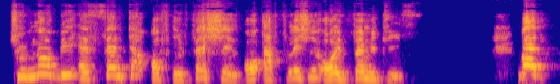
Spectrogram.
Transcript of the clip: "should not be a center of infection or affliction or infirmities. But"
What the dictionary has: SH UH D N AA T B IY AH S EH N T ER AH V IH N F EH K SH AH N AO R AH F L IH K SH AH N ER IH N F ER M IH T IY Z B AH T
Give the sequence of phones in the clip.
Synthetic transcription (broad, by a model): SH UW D N AA T B IY AH S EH N T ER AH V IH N F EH K SH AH N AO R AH F L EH SH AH N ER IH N F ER M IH T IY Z B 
